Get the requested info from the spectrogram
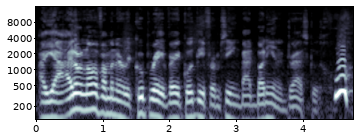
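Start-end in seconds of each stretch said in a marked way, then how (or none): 4.5-4.6 high squealing whoo; excited whooping. Real, not acted. Gushing over [name] in dress.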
